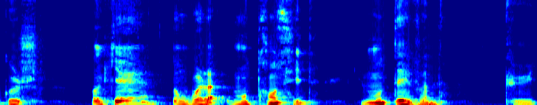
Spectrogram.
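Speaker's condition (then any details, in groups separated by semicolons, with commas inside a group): Primary progressive multiple sclerosis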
